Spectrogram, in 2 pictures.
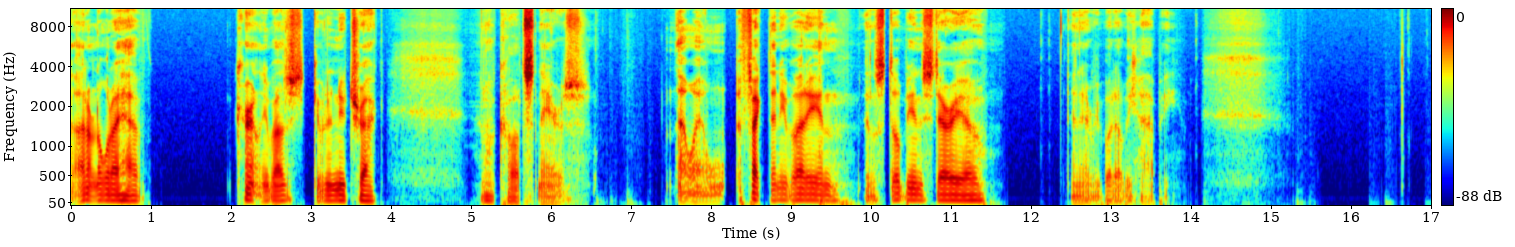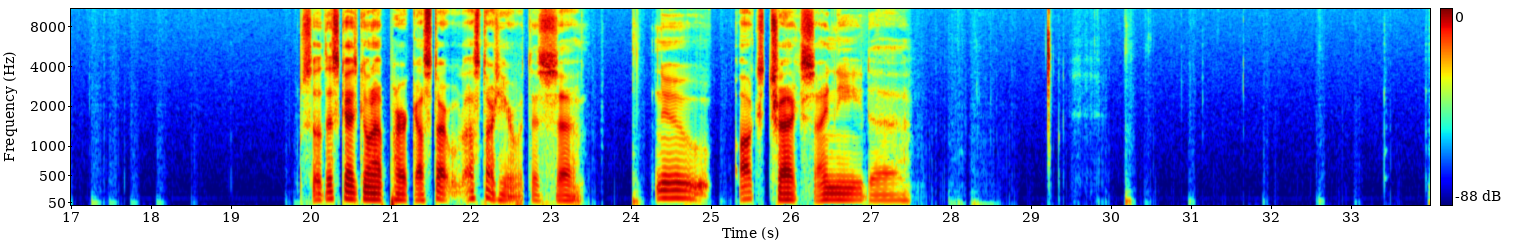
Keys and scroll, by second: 5.7-7.4 typing, 9.3 Return, 24.0 shift+super+n, 24.8 shift+super+Right, 25.1 super+Down, 30.1 shift+super+n, 31.8 super+Down.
